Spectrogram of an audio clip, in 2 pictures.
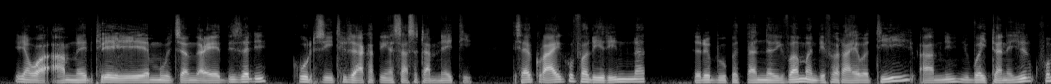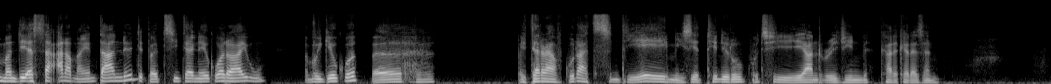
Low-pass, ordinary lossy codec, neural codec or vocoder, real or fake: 10.8 kHz; none; codec, 16 kHz in and 24 kHz out, 0.8 kbps, FocalCodec, streaming, 65536 codes; fake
